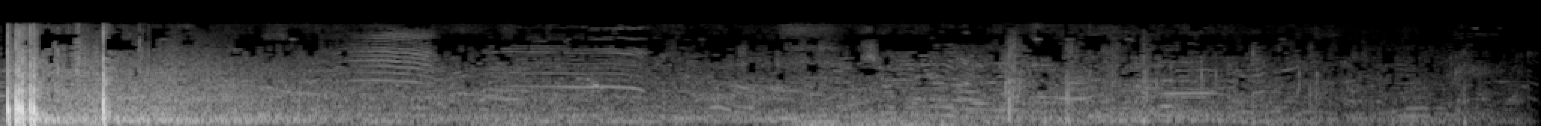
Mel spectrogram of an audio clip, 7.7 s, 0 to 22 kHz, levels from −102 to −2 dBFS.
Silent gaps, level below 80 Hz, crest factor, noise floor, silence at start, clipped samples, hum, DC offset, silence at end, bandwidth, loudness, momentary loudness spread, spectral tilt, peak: none; -48 dBFS; 30 dB; -63 dBFS; 0.05 s; under 0.1%; none; under 0.1%; 1.85 s; 11.5 kHz; -29 LUFS; 22 LU; -6.5 dB/octave; -2 dBFS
